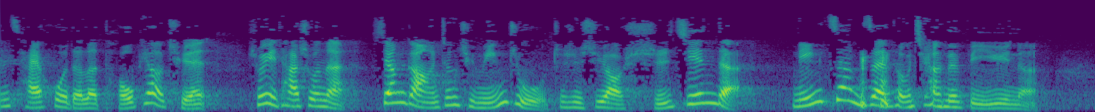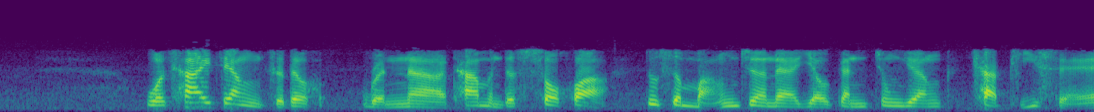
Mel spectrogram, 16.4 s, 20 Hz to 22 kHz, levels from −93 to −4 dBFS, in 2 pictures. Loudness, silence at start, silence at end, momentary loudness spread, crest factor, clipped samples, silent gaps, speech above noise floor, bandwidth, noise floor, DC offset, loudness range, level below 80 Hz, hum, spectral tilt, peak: -23 LUFS; 0 s; 0 s; 10 LU; 22 dB; under 0.1%; none; 34 dB; 11.5 kHz; -57 dBFS; under 0.1%; 4 LU; -72 dBFS; none; -5 dB/octave; -2 dBFS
